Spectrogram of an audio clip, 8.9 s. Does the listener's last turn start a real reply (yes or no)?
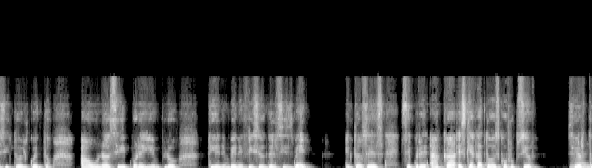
no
